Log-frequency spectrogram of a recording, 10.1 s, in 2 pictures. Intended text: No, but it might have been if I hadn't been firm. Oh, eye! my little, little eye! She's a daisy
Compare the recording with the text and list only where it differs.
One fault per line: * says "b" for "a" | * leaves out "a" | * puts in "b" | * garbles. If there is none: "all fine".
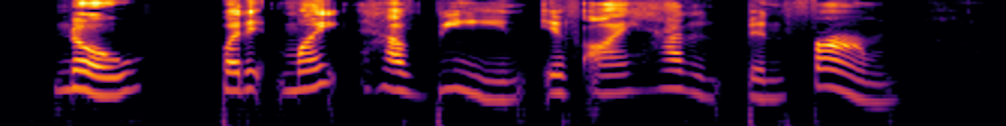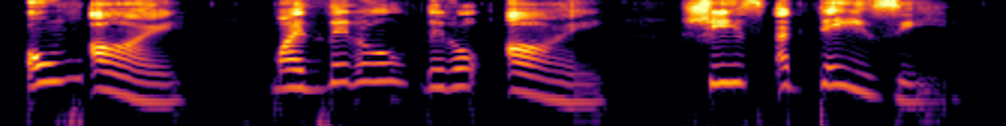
all fine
